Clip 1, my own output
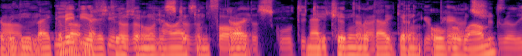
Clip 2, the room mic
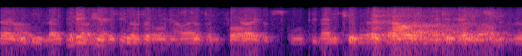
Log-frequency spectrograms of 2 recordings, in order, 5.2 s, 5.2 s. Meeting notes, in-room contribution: present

